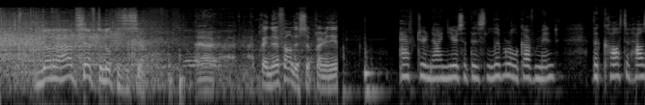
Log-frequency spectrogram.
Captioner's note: some Applause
